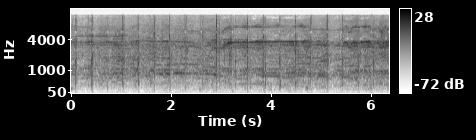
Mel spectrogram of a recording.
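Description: A large outdoor crowd clapping and cheering, with long, steady high-pitched tones held over the applause from about the middle.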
